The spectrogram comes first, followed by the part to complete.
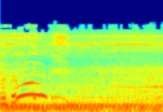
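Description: A man's voice gives one brief drawn-out exclamation in the first second. Under it runs a steady low rumble of wind buffeting the microphone on a moving thrill-ride capsule.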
